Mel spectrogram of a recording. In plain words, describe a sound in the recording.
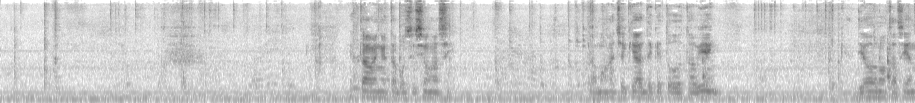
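Small metal parts click and rattle as hands pull on wire connectors.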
